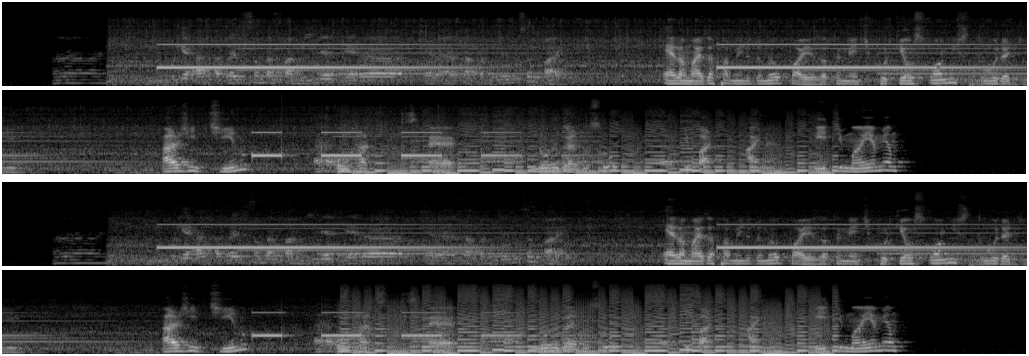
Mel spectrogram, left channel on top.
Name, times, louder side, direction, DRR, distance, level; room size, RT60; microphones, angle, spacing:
voice 1, 0.5-5.7 8.7-8.8 13.4-13.6 16.8-17.2, left 2 dB, 85° left, 2 dB, 6.6 m, -36 dB
sound 1, 1.0-16.2, left 3 dB, 55° left, 3.0 m, -43 dB
sound 2, 1.5-6.0 7.1-11.6 12.7-13.0 13.4-13.8 14.2-14.6 15.0-15.4 15.8-16.2 16.6-17.0, left 2 dB, 35° left, 1.1 m, -30 dB
voice 2, 6.6-10.5 11.8-12.7 13.6-13.9 14.2-14.9 15.5-16.4 17.2-17.3 17.7-18.1 18.4-19.2, left 1 dB, 20° left, 10 dB, 1.2 m, -29 dB
sound 3, 13.6-18.6, right 1 dB, 30° right, 2.0 m, -29 dB
16.0 x 11.0 x 5.4 m, 0.41 s
head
